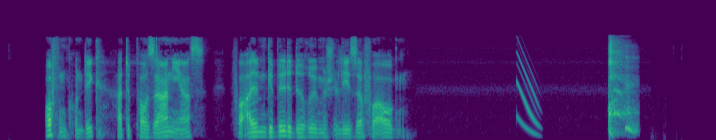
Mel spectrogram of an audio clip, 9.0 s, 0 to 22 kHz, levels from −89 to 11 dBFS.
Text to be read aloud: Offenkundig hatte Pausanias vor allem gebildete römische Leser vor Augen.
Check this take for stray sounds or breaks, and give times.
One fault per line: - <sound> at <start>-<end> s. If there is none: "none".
- chirp at 6.5-6.8 s
- cough at 7.6-8.0 s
